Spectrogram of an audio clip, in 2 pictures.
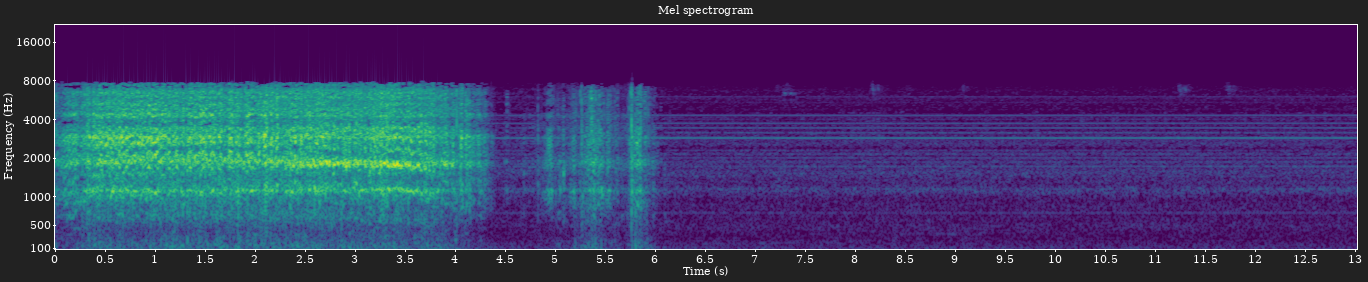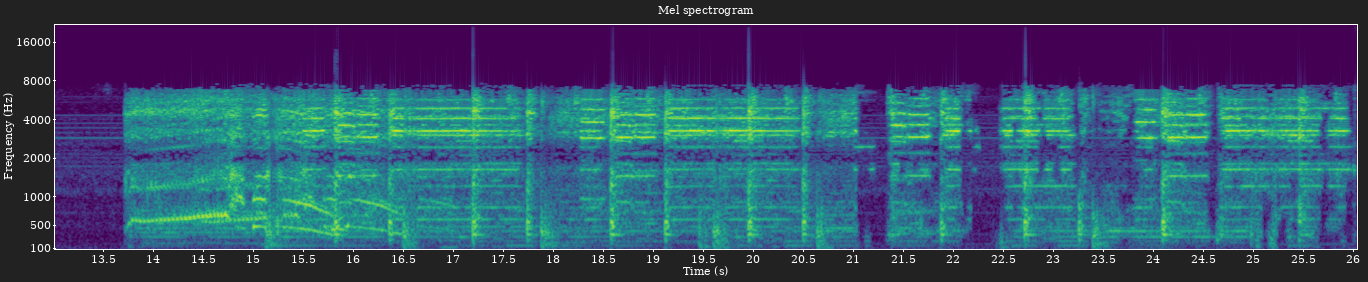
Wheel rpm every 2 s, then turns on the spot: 130, 150, 20, 0, 0, 0, 0, 0, 0, 0, 0, 0, 0.
4-6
